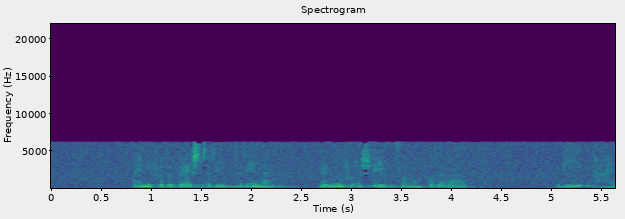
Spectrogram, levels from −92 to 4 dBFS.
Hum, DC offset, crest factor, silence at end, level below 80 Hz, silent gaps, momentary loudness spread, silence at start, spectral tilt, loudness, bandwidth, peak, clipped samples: none; under 0.1%; 18 dB; 0 s; -64 dBFS; none; 17 LU; 0 s; -4.5 dB/octave; -33 LUFS; 6.6 kHz; -16 dBFS; under 0.1%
